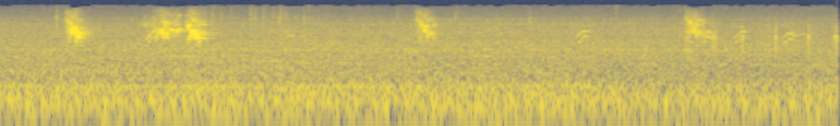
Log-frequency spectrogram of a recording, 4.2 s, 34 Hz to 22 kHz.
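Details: Sparrows coming to a pillar for food at a Tenmangu shrine on 26 June 2024; a few short, high chirps, some doubled, spaced irregularly across the recording over a steady low traffic hum.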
